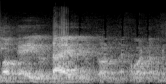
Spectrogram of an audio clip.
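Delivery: low, careless shrug of a queen; dismissive queen. Acted. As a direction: brush off the king's death, trailing off to nothing. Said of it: "she cares least".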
